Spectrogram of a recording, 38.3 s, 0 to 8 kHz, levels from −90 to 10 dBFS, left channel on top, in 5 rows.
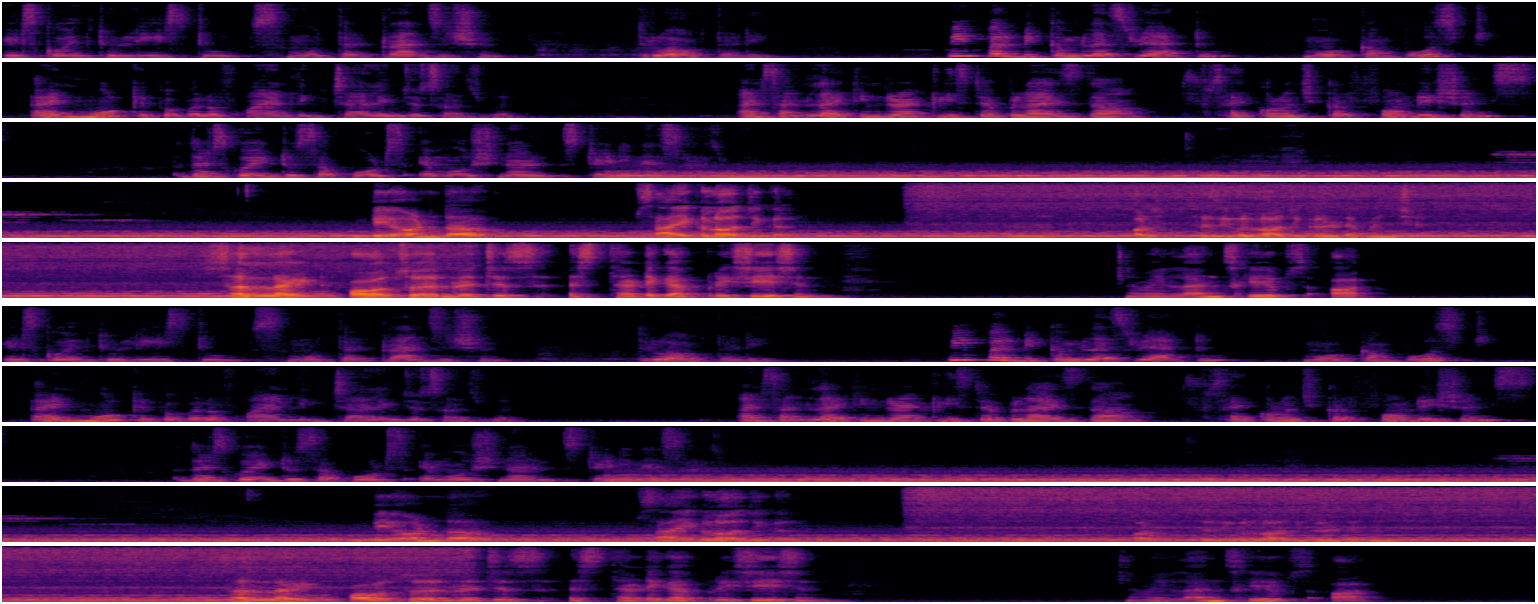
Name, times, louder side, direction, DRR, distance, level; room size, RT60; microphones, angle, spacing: voice 1, 0.0-2.5 3.2-3.9 4.7-6.1 6.5-7.3 7.8-10.3 11.4-13.4 13.7-15.3 16.2-19.1, left 1 dB, 15° left, 0.6 m, -41 dB
sound 1, 18.3-32.4, left 2 dB, 30° right, 0.7 m, -34 dB
voice 2, 24.8-25.6 26.2-27.1 28.0-28.3 28.7-30.2 31.7-34.8 36.3-37.5, left 5 dB, 60° left, 0.3 m, -31 dB
sound 2, 27.5-33.1, right 3 dB, 85° right, 1.3 m, -43 dB
4.7 x 2.1 x 2.4 m
head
